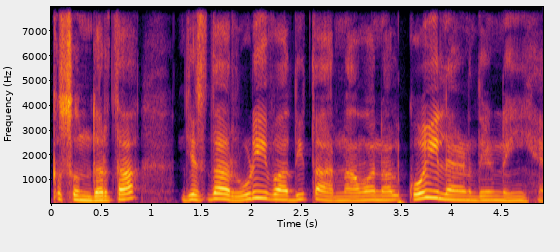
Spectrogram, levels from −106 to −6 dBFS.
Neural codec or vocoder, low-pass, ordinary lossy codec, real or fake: none; none; none; real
